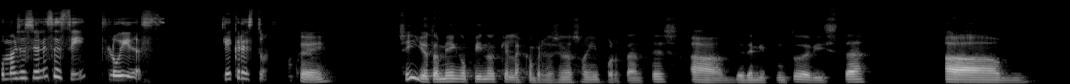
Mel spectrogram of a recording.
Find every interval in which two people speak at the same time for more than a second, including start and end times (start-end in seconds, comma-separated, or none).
none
